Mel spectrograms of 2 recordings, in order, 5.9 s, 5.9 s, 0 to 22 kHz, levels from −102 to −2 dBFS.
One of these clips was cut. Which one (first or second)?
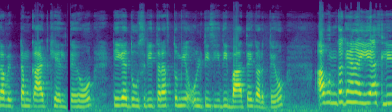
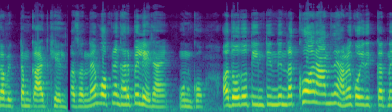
second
